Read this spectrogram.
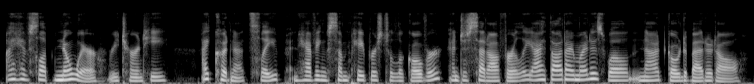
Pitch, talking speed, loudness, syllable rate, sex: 190 Hz, 270 wpm, -18 LUFS, 6.0 syllables/s, female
